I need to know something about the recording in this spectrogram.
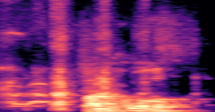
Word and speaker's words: Tuchel: Tuchel Takel? How do you pronounce his name? The guy I know used to manage Dortmund. Tuchel.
